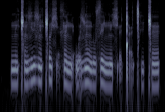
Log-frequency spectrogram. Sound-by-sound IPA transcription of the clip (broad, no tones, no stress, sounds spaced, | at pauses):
n ĩ ǁ ə̃ ɮ i ɮ ə̃ ǁ ə ɕ æ̰ x ɛ̃ ɲ æ̰ w ə̰ ɮ ũ l u s e ɲ ẽ ɕ ɛ̰ ǃ æ̰ ǀʰ i ǁ ɛ̃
